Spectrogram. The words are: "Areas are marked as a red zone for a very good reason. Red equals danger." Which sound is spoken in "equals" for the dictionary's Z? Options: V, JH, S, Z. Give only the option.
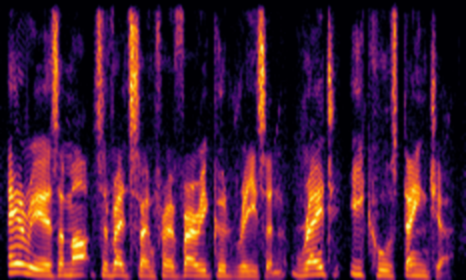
Z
